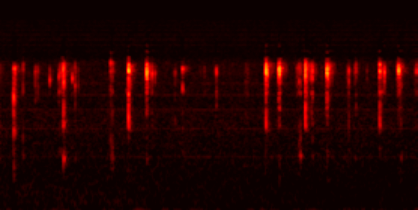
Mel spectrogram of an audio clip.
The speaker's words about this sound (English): Let me just put a note in. I'm writing in the chat room myself now.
